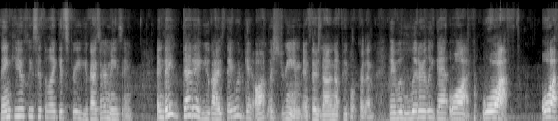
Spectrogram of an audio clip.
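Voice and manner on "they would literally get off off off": New York accent on the repeated words. Talking to viewers about streamers leaving, in a new york accent. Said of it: "There's that New York accent for you".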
